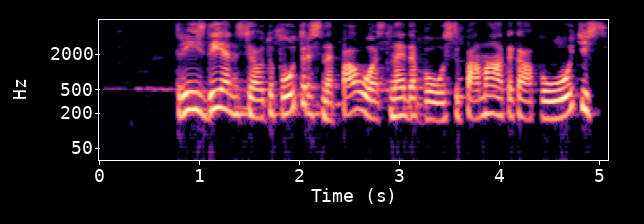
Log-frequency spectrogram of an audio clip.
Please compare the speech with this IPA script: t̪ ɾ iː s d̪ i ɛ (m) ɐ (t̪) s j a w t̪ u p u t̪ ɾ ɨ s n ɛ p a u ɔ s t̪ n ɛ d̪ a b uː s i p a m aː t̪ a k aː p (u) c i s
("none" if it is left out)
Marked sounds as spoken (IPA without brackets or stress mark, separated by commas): n, none, uː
